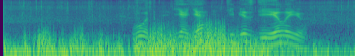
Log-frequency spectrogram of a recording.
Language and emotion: Russian, positive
